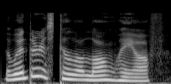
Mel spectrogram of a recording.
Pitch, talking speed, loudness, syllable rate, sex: 230 Hz, 280 wpm, -14 LUFS, 5.5 syllables/s, female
